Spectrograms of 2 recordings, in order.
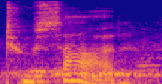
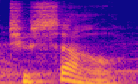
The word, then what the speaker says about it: Tussaud: queen of wax museums herself miss madame tussaud or two so or two squads just depends on how you want to pronounce it see that she's making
